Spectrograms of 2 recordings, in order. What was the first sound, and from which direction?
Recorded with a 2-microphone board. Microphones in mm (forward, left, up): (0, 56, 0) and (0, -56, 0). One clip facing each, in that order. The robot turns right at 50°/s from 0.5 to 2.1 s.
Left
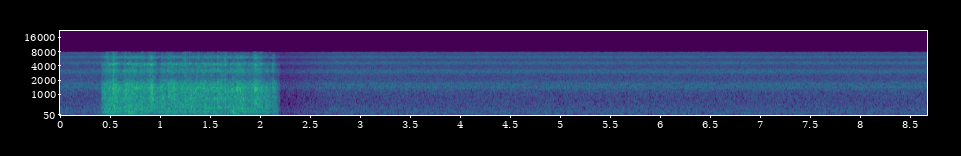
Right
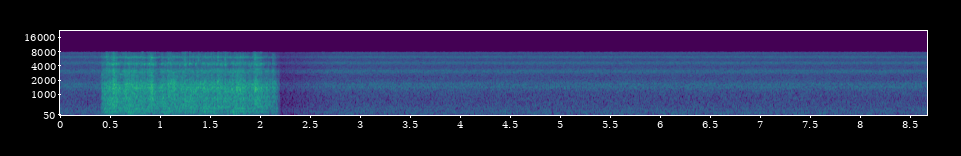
Only background noise.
